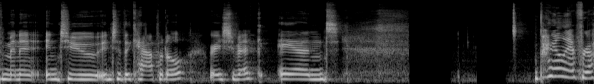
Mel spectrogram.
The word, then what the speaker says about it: Reykjavik: I never knew how to say it's a Reykjavik God yeah it is it's just a bunch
